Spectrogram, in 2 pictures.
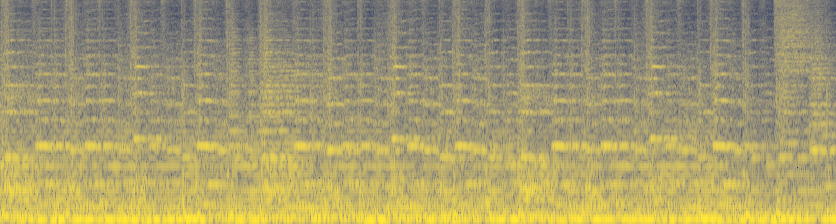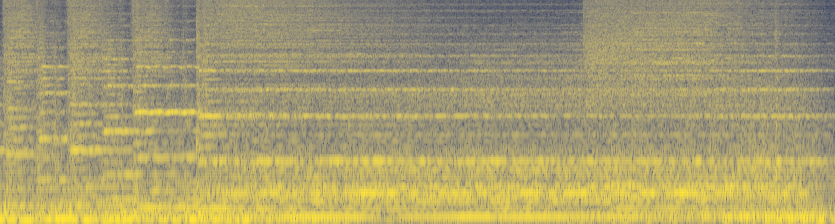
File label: TENSION END NO LOOP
